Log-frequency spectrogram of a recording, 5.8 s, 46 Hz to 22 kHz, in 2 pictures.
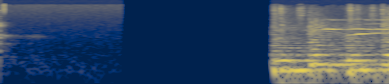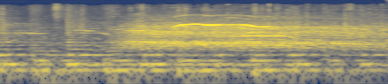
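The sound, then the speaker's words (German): After a brief near-silence, a loud crowd suddenly erupts into cheering, with many overlapping joyful shouts and whoops continuing densely to the end, as a small bank branch door opens at midnight on Berlin's Alexanderplatz in July 1990, when the West German D-Mark was introduced in the GDR. “Jubel brandet auf, Freudenschreie sind zu hören.”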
